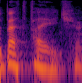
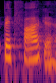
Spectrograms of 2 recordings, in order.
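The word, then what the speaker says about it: Bethphage: Also das ist ein kleiner Weg, Betfage heißt es.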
